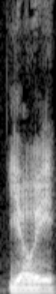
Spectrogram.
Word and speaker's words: Joey: So if you're just listening to context, well, first off, in Spanish, the J could sound like a Y sound. So if it's like a very Spanish area, I'll get my name pronounced Yoey.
